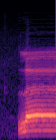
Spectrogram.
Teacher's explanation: tahan m-nya sampai ketukan sukun sempurna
